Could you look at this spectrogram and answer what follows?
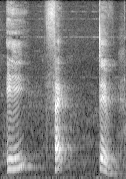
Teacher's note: there are three syllables in this word and we have to stress the second syllable · in this word and we have to stress the second syllable fact should be given more volume than the rest of the syllables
